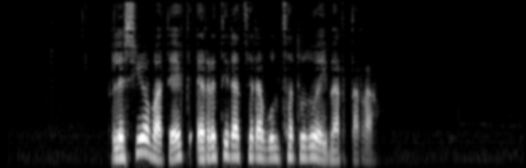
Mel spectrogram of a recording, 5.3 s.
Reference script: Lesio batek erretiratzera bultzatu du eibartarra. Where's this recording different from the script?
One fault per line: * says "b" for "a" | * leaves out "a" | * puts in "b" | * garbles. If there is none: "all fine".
all fine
